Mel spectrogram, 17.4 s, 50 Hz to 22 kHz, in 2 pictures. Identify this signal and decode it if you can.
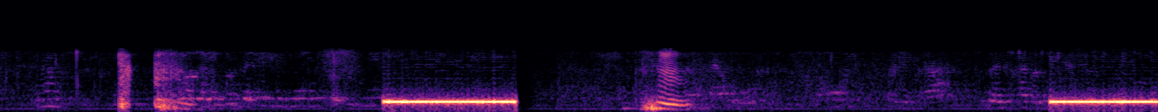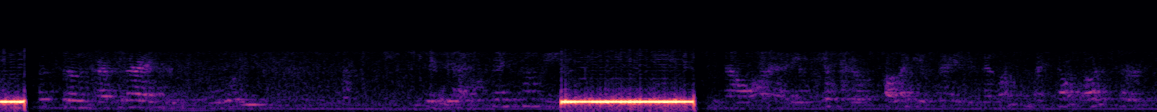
Ringback tone (Europe, 425 Hz), with speech.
